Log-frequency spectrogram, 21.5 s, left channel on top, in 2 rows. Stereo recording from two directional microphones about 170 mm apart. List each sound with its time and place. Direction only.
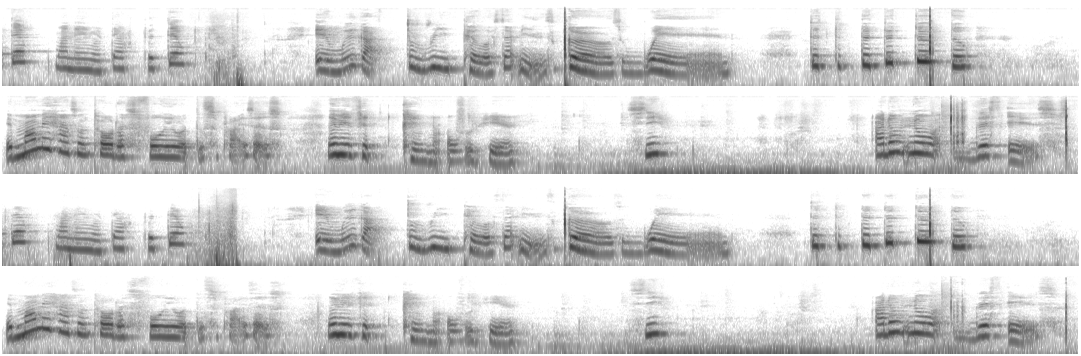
0.1 s a child's voice: 10° left (ahead or behind)
3.1 s a woman's voice: 5° left (ahead or behind)
5.8 s speech: 30° left (ahead or behind)
8.0 s a woman's voice: 5° left (ahead or behind)
10.8 s a woman's voice: 15° left (ahead or behind)
15.1 s speech: 35° left (ahead or behind)
19.4 s a woman's voice: 15° left (ahead or behind)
